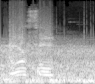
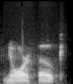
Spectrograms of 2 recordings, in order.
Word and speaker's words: Norfolk: This is an interesting case because And Lydia is right, it actually is Norfolk. It's not Norfolk. It's not how it's said. And anybody from England, like literally anybody from England, would probably give you a strange look, because that's what Norfolk is named after.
